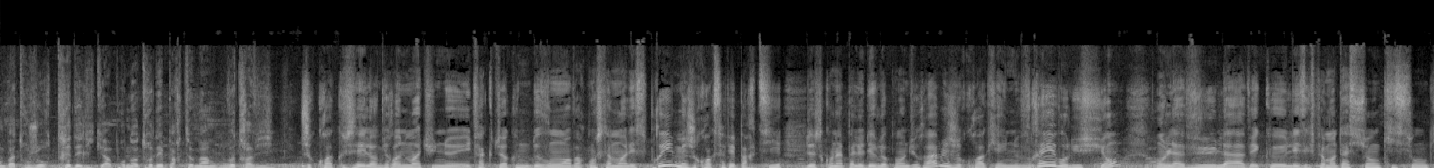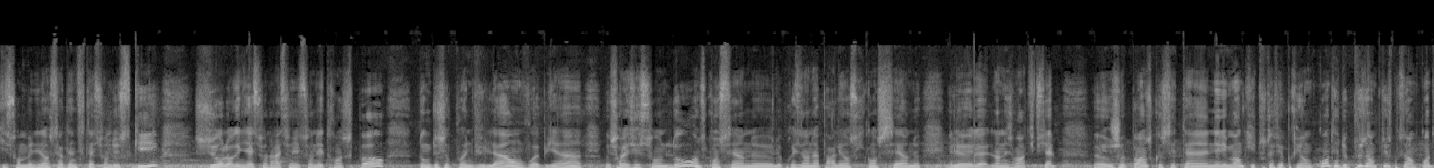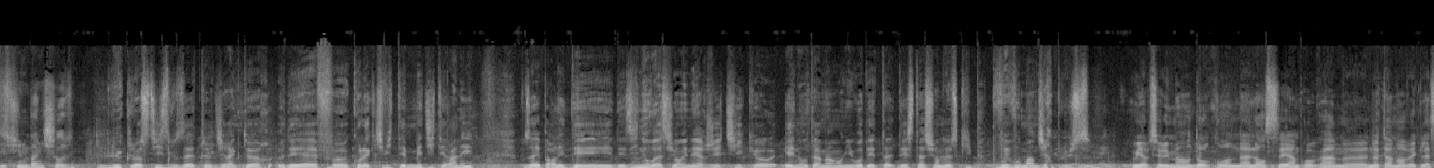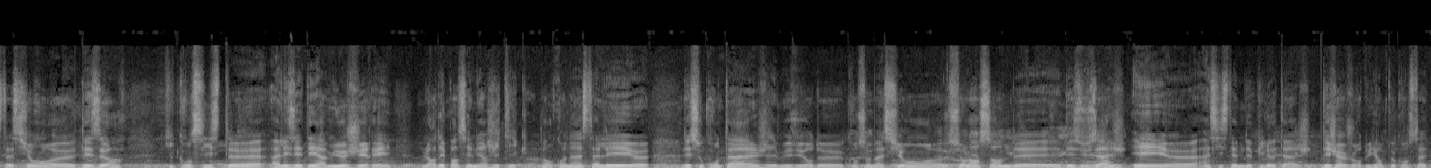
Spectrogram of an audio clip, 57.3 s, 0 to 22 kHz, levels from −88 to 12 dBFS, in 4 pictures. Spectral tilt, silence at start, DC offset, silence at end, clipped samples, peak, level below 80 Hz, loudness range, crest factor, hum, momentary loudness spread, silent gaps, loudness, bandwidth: -5 dB/octave; 0 s; under 0.1%; 0 s; under 0.1%; -2 dBFS; -38 dBFS; 2 LU; 14 dB; none; 5 LU; none; -18 LUFS; 17 kHz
